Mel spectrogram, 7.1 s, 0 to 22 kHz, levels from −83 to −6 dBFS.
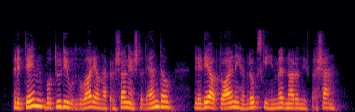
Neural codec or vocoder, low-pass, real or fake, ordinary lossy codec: codec, 16 kHz, 0.5 kbps, X-Codec, WavLM features, trained on Multilingual LibriSpeech; 7.2 kHz; fake; none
